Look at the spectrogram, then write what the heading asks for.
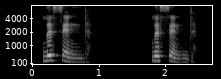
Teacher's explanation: If I wanted to turn listen into a past tense verb, I pronounce the ed like a d.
